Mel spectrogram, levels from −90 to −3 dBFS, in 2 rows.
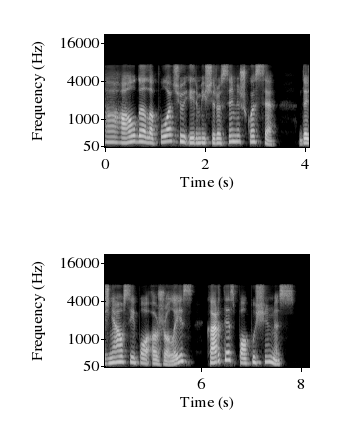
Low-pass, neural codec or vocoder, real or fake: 7.2 kHz; codec, 16 kHz, about 1 kbps, DyCAST, with the encoder's durations; fake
